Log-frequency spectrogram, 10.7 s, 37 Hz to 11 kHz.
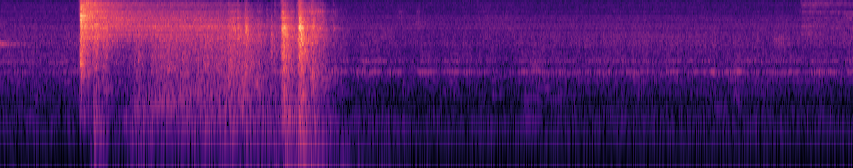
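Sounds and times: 
stopping train rumbling as it pulls away: 0.0s - 10.6s
loud clunk: 1.0s - 4.5s
local train doors sliding shut: 1.0s - 4.6s.

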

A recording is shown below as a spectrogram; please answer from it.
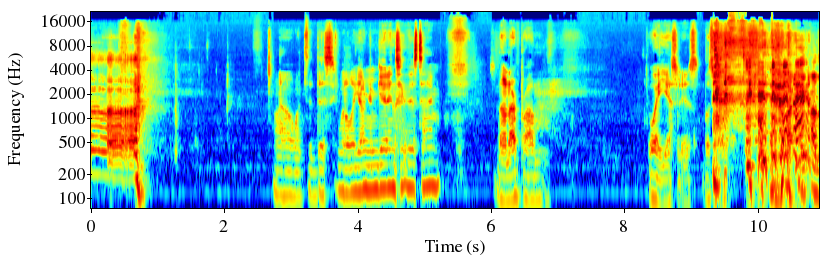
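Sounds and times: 
human voice performing a groan in a spooky tabletop game: 0.0s - 1.1s
speech: 3.2s - 7.0s, 8.4s - 10.9s
laughter: 9.4s - 10.9s.

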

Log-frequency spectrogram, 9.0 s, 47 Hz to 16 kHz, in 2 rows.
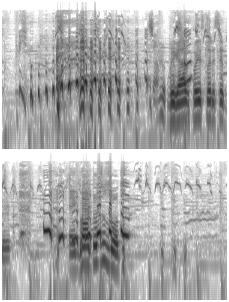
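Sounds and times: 
laughter: 0.3s - 8.6s
speech: 1.6s - 8.3s
voice imitating frightened bird chirps: 2.3s - 8.9s.

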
